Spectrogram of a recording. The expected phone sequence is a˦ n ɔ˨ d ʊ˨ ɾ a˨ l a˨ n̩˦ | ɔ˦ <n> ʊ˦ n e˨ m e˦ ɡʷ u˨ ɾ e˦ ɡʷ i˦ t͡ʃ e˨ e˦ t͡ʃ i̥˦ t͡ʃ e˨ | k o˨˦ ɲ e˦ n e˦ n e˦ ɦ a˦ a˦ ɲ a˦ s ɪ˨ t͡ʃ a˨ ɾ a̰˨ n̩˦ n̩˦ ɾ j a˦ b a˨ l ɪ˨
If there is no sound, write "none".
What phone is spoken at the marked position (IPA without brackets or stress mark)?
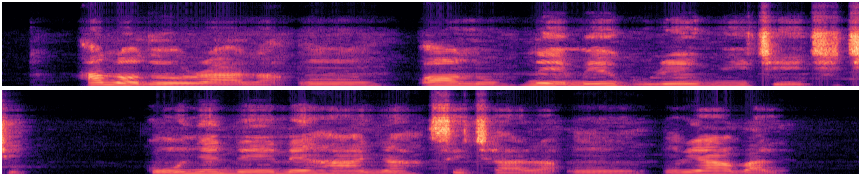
n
